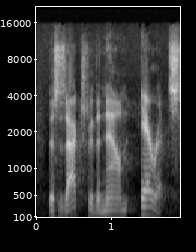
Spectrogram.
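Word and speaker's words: אֶרֶץ: is actually the noun Eretz like Eretz Israel the Land of Israel Eretz is a seg late noun and accent on the next last syllable alright we're going to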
